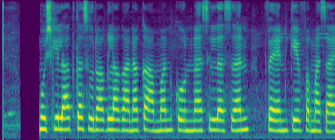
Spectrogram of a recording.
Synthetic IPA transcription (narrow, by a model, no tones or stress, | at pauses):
muɕkilat̪kasuɾaɡlaɡanakamənkonəsləsənfɛnkefəməsaj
